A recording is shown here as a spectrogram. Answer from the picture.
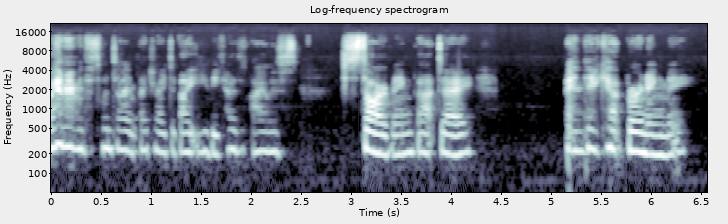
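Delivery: character voice, hushed and spoken quietly. Speaking to a chained prisoner so a guard can't overhear: speaking quietly in character. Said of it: "I'm speaking quietly so that executioner guy can't overhear".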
